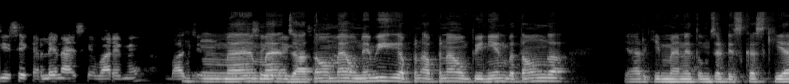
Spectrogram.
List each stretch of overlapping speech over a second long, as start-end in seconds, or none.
1.8-3.8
